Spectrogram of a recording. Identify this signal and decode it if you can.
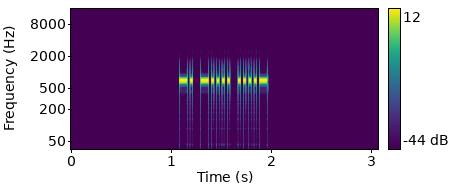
Morse code, heard as a keyed tone, about 44 wpm, 700 Hz. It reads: N64
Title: Common Cut Numbers - 3-Digit 45wpm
